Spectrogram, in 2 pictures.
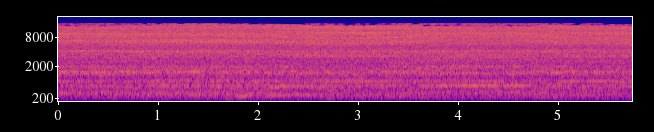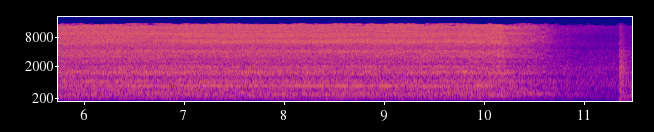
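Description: A hair dryer blows with a steady loud roar.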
